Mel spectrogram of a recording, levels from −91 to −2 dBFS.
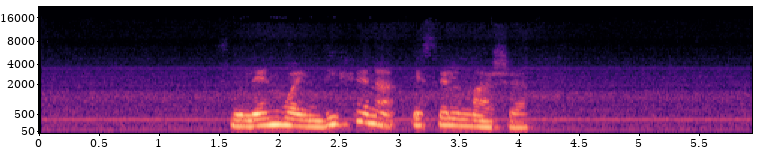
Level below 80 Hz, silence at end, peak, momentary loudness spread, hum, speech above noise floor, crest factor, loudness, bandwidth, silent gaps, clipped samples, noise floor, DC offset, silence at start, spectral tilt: -56 dBFS; 1.85 s; -4 dBFS; 13 LU; none; 28 dB; 18 dB; -19 LUFS; 4.7 kHz; none; under 0.1%; -47 dBFS; under 0.1%; 1.6 s; -10 dB/octave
